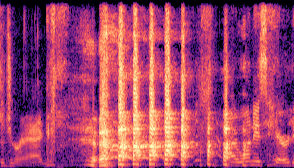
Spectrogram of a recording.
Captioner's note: laughing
